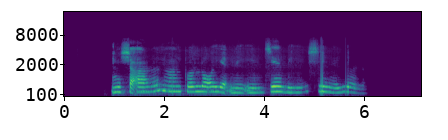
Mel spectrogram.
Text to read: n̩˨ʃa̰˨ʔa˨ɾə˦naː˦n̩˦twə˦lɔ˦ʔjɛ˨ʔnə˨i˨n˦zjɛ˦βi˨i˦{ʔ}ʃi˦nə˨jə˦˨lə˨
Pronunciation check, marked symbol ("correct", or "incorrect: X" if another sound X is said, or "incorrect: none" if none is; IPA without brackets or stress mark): incorrect: none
